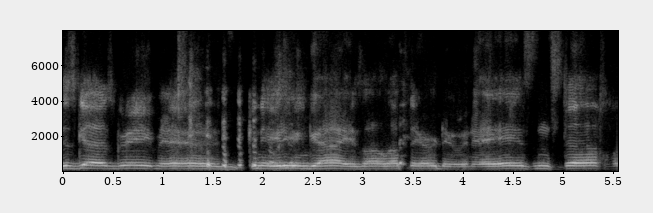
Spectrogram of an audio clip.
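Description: In a put-on character voice, a man talks very slowly at a fairly high pitch, his intonation monotone and flat, with hardly any pauses.

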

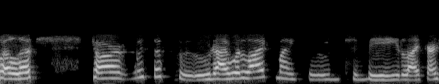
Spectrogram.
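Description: A high-pitched woman's voice at a very slow pace, with ordinary pitch variation. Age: 80s. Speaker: retired senior, research interviewee. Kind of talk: casual interview. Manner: slightly halting, hesitant.

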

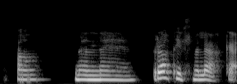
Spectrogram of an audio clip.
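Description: Her intonation stays fairly level as this woman talks. There is a somewhat breathy quality to her voice. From Ekerö outside Stockholm, Sweden. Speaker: author and gardening teacher. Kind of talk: casual interview chat.

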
